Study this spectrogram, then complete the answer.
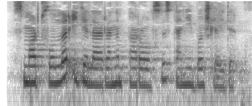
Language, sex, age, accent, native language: Uzbek, female, under 19, Namangan, Uzbek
